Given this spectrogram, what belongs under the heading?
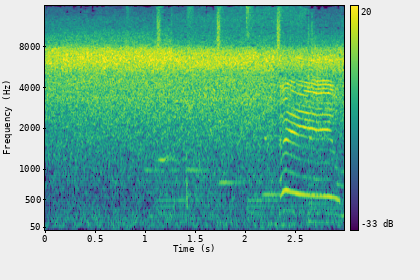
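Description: Fairyland Waterfall pours as a steady, broadband rush of falling water close by, and a voice speaks over the roar toward the end.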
